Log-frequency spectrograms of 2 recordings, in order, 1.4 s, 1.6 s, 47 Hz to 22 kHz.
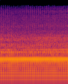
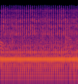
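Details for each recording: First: Briggs & Stratton push mower just after fitting a new Lo-Tone muffler (part 394569S): steady, even, smooth drone with no popping, much quieter than before. Normal running. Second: Push mower engine with new spark plug, running with the rotted-out muffler removed; steady, harsh, very loud drone with sharp buzz and crackly exhaust bark.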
